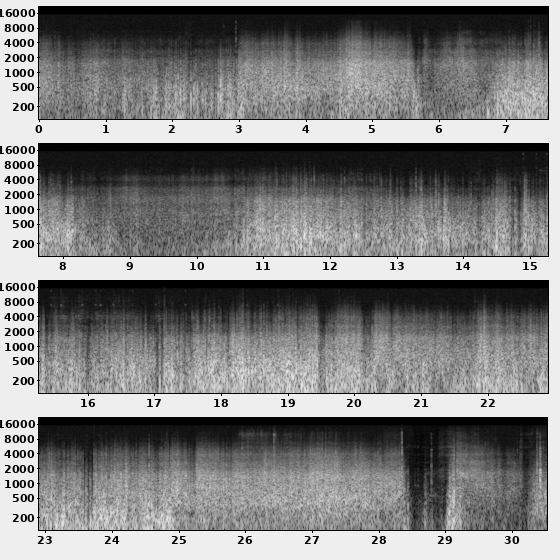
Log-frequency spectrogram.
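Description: Wind buffeting the camera microphone in gusts, a loud, uneven rush that swells and eases, dipping out sharply for a moment near the end.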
